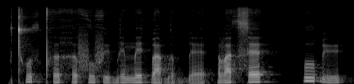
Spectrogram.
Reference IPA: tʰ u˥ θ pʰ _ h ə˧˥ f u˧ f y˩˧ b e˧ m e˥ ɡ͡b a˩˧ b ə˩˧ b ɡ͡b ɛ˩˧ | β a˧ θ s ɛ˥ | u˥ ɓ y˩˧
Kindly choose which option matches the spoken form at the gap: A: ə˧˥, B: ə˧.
B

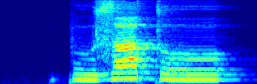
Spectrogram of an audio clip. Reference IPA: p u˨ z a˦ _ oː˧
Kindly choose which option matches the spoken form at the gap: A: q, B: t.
B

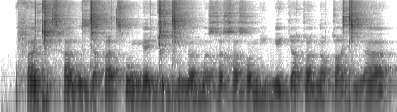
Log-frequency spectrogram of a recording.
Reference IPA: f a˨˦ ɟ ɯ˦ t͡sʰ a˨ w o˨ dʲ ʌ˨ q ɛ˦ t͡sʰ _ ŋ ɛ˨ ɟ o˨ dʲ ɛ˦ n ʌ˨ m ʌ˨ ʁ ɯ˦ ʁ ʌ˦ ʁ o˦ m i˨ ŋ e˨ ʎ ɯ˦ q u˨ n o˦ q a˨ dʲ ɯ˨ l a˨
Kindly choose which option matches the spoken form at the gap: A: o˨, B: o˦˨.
B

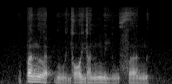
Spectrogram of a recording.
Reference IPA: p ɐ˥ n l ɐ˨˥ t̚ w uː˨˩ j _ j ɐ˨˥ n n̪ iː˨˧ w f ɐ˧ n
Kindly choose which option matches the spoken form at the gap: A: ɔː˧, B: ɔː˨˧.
A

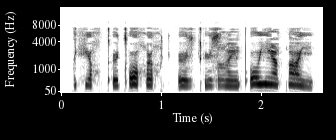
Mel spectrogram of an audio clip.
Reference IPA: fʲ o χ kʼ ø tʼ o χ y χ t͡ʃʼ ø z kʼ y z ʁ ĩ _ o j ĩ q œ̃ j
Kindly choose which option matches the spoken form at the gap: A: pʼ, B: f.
A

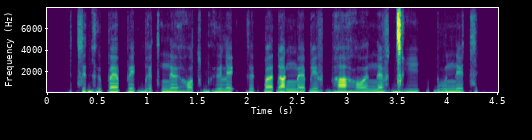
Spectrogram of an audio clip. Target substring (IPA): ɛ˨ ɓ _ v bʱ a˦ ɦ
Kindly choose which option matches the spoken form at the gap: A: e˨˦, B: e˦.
A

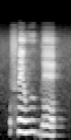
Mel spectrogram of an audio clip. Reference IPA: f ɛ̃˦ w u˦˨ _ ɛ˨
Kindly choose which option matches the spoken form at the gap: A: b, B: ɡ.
A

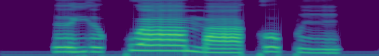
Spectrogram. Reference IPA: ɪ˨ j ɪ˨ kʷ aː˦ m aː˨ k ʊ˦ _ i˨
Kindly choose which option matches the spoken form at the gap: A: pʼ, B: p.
B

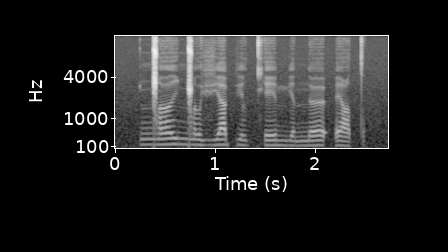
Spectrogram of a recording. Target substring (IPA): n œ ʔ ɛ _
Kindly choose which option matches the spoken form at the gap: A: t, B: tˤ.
B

